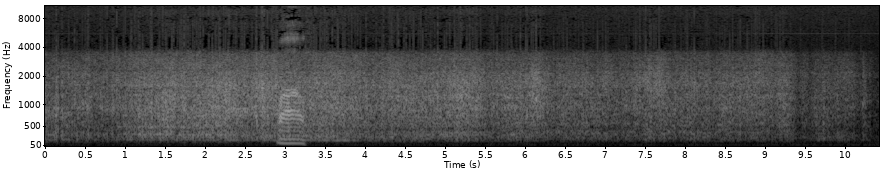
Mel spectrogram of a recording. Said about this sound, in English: this is one of our 6 weekly mile-long garbage trains. Can you just hold the phone out the window for a second? I'd like to hear this. Okay, the engine already went by, but this is just all the cars. There's some traffic and stuff, too.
